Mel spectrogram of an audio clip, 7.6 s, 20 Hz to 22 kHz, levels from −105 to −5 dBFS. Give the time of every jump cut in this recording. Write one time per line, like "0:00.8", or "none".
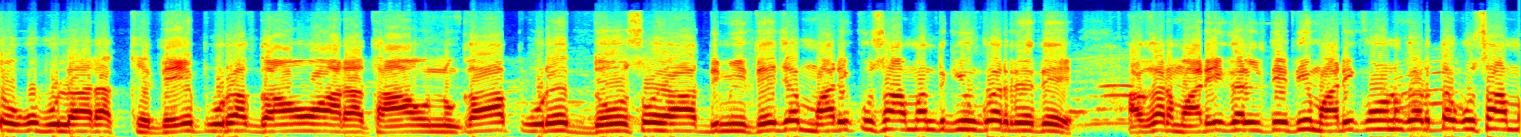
none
